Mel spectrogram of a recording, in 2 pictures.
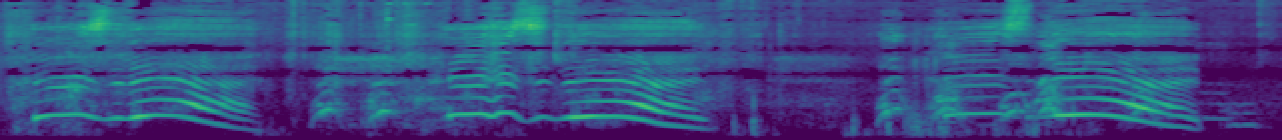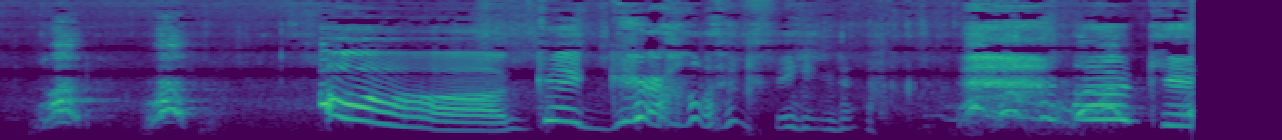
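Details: Great Danes Athena, three years old, and eight-week-old Gracie playing together for the first time; a run of high, arching whines and yelps in quick uneven bursts, rising then falling, with a woman's voice talking to them.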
